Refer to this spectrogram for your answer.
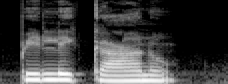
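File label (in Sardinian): "pillicanu", female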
